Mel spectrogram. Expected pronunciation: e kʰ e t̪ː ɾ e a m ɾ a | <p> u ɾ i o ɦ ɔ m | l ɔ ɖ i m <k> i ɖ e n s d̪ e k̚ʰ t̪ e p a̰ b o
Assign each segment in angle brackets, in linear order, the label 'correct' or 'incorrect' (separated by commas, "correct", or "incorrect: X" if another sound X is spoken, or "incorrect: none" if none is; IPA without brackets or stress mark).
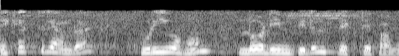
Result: incorrect: k, incorrect: p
